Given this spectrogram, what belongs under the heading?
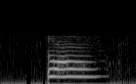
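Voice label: "do1ngr", Chinese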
